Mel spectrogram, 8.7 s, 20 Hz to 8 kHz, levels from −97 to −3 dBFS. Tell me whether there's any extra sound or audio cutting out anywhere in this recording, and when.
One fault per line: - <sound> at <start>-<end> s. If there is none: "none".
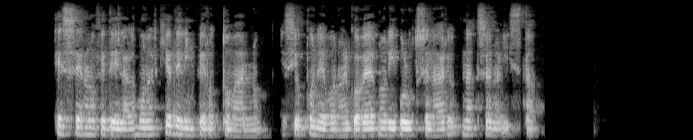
none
